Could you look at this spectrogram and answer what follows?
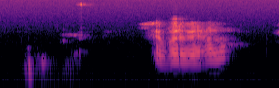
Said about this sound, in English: Ooh, that old-timey British phone. That British.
